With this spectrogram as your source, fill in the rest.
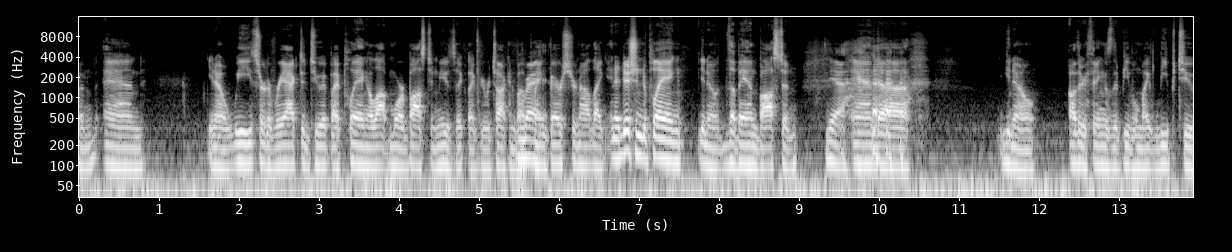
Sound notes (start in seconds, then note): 9.5 laughter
